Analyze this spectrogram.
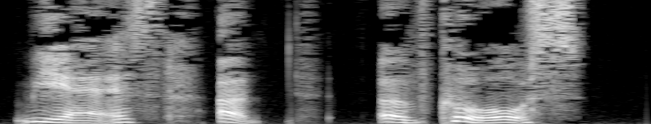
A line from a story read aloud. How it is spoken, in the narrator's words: the chaplain stammered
